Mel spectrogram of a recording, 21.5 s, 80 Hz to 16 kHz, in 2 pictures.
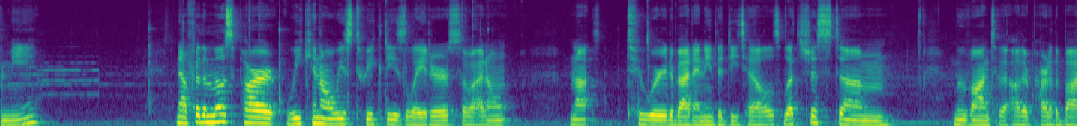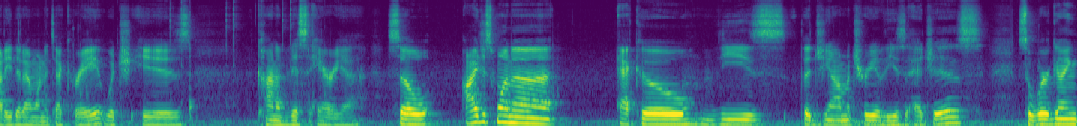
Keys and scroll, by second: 1.8-4.7 typing, 6.3 typing.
